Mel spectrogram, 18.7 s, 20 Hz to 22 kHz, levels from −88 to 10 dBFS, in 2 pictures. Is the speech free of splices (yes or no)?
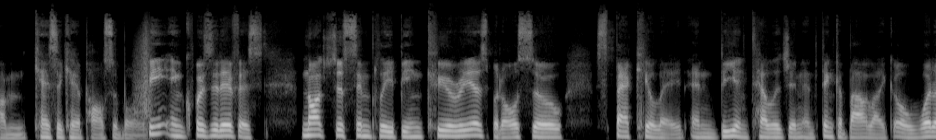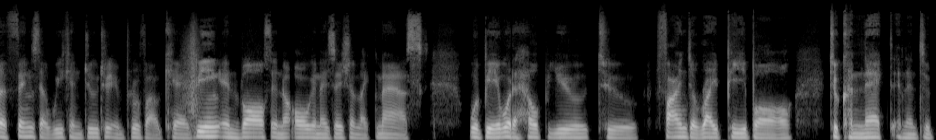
no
